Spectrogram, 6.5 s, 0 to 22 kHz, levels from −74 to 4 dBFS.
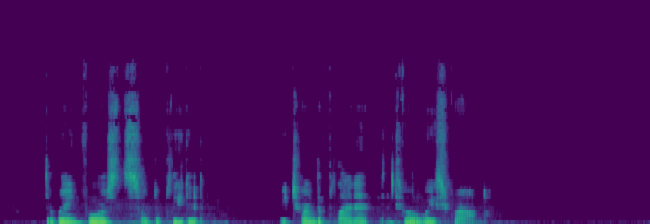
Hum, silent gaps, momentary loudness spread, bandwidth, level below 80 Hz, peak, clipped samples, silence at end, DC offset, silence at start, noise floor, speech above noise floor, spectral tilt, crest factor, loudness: none; none; 12 LU; 16 kHz; -64 dBFS; -8 dBFS; under 0.1%; 1.75 s; under 0.1%; 0.45 s; -72 dBFS; 48 dB; -5.5 dB/octave; 18 dB; -25 LUFS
